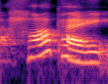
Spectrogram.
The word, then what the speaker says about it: hapé: a p e but Harpe is a nice way to pronounce it and there's a silent kind of are when you say that so I don't know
